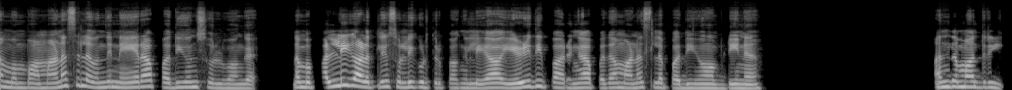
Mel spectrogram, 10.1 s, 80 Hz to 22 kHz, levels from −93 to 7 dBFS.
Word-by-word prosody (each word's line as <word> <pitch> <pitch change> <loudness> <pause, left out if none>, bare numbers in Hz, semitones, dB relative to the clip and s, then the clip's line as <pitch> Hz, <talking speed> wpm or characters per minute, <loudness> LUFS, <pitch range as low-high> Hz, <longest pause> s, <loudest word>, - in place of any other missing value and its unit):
நம்ம 225 -4 -2
ம 195 - -1 0.2
மனசுல 265 +4 +1
வந்து 225 +2 -2
நேரா 225 +4 +3 0.2
பதியுன்னு 220 +3 -2
சொல்லுவாங்க. 180 -2 -4 0.5
நம்ம 220 -1 +2 0.2
பள்ளி 270 +7 +6
காலத்துலயே 235 -1 +4
சொல்லிக் 220 +1 -1
குடுத்திருப்பாங்க 195 -3 -6
இல்லையா? 190 +2 +2 0.2
எழுதிப் 245 +1 +2
பாருங்க. 195 -1 -1
அப்பதான் 200 +1 -3
மனசுல 205 +1 -2
பதியும் 180 0 -1
அப்படின்னு. 170 0 0 1.9
அந்த 235 +1 +2
மாதிரி. 215 -3 0
210 Hz, 125 wpm, -25 LUFS, 190-230 Hz, 1.9 s, பள்ளி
